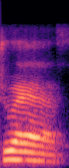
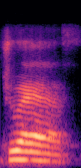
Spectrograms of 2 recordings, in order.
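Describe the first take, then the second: First: The vowel sounds like the one in 'daft'. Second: The vowel sounds like the one in 'daft'.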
